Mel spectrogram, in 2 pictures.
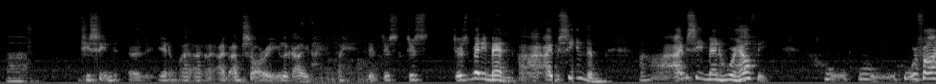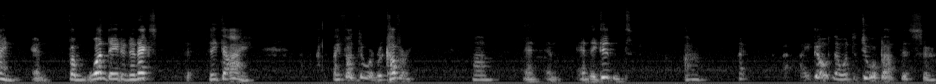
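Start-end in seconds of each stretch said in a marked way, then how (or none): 1.8-18.7 scared, frightened voice, stammering and stumbling over words. Voicing a nurse frightened by an intimidating soldier: scared nurse voice.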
